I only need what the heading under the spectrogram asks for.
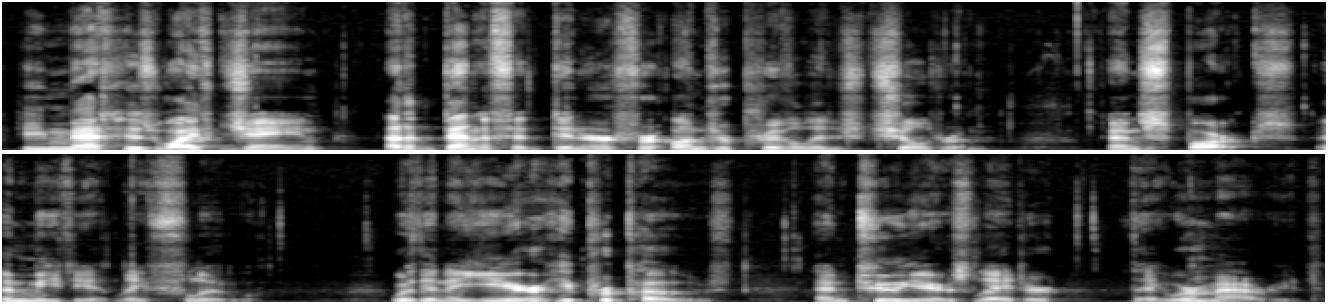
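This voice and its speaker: Slow, gravelly male story narrator. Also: on the low side, animated, fairly bright tone.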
